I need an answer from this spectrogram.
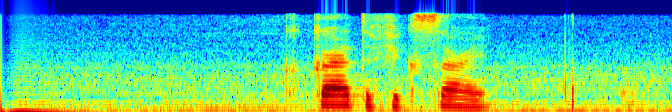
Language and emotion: Russian, angry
